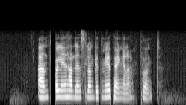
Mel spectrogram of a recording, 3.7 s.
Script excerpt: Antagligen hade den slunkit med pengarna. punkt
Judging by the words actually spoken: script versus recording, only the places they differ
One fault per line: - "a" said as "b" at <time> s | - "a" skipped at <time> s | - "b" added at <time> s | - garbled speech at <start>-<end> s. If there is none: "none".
none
